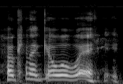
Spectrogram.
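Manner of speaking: high, loud playful protest; mock outrage. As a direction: act offended, loudly.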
